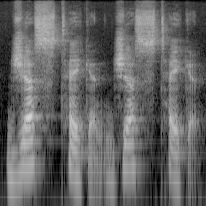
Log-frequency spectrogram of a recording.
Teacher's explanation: Now, this is a phrase, but that just that t comes between two consonants. You don't hear it. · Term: Elision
